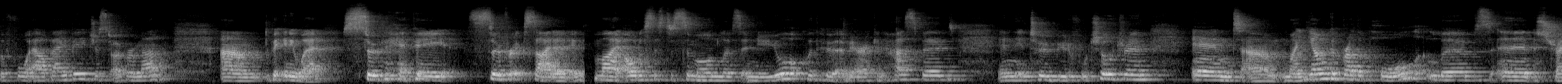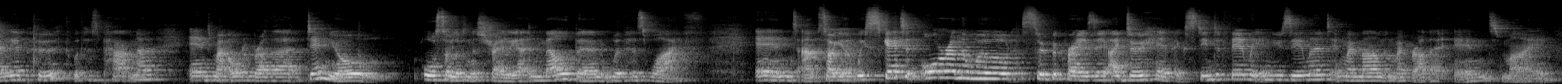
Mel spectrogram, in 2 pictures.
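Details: Vocal fry (creaky voice) in a pregnant woman who attributes its worsening to pregnancy; she reports a usually croaky, crackly voice that is much worse when pregnant, and feeling a little out of breath.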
